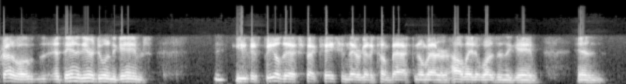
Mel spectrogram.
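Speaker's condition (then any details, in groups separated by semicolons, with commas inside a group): Parkinson's; stays active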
